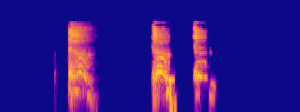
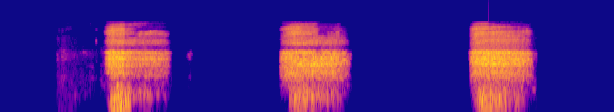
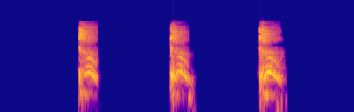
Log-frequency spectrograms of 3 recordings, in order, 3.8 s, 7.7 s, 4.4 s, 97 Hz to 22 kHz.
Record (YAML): cough_length: 3.8 s
cough_amplitude: 29812
cough_signal_mean_std_ratio: 0.34
exhalation_length: 7.7 s
exhalation_amplitude: 32767
exhalation_signal_mean_std_ratio: 0.44
three_cough_length: 4.4 s
three_cough_amplitude: 32768
three_cough_signal_mean_std_ratio: 0.33
survey_phase: alpha (2021-03-01 to 2021-08-12)
age: 45-64
gender: Female
wearing_mask: 'No'
symptom_none: true
smoker_status: Ex-smoker
respiratory_condition_asthma: false
respiratory_condition_other: false
recruitment_source: REACT
submission_delay: 6 days
covid_test_result: Negative
covid_test_method: RT-qPCR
